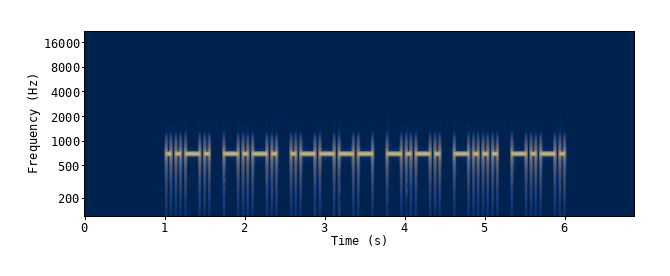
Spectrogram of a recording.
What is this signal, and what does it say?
Morse code, heard as a keyed tone, about 20 wpm, 700 Hz. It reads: FC1CBC
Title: DXCC-100 Call Signs - 6 Characters - 20wpm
